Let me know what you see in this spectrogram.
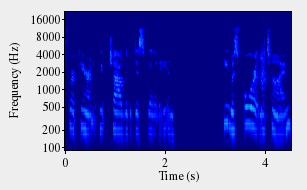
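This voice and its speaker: With an American accent, a woman speaks at a fairly high pitch, somewhat breathy. Her pace is moderate and her intonation fairly even. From US South. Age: 70s. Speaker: parent advocate, program coordinator. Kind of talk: webinar presentation.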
